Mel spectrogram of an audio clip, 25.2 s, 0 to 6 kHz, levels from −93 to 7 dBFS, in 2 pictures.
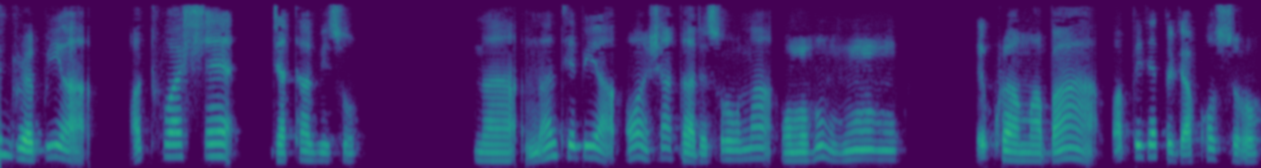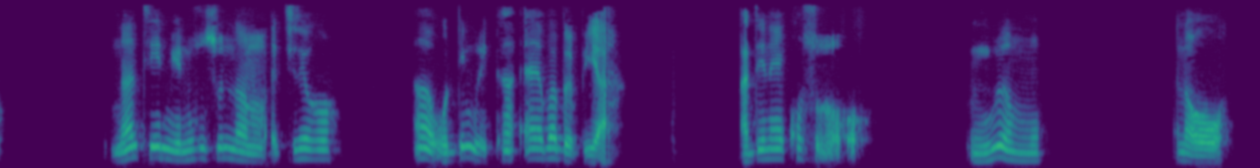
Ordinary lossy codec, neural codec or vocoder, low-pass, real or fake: MP3, 32 kbps; codec, 16 kHz, 2 kbps, X-Codec, HuBERT features, trained on balanced general audio; 5.4 kHz; fake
